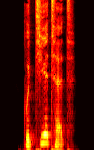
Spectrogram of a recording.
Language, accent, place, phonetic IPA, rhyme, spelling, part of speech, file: German, Germany, Berlin, [ɡuˈtiːɐ̯tət], -iːɐ̯tət, goutiertet, verb, De-goutiertet.ogg
- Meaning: inflection of goutieren: 1. second-person plural preterite 2. second-person plural subjunctive II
